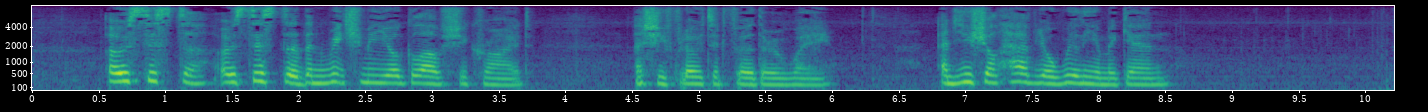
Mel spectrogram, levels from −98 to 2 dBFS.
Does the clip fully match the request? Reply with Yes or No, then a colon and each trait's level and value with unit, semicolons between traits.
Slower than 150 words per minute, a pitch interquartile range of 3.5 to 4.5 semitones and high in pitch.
Yes: slow, 135 wpm; average, 3.8 semitones; high, 210 Hz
